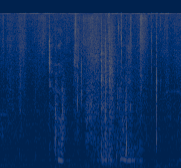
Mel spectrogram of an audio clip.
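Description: A young woman speaks softly to someone close by.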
